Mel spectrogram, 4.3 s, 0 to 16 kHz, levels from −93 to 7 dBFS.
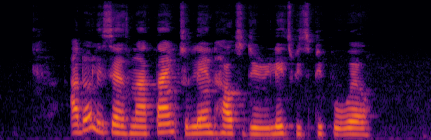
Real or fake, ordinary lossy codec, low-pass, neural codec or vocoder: real; Opus, 64 kbps; 14.4 kHz; none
